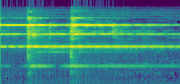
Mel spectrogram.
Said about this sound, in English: We love that bell.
